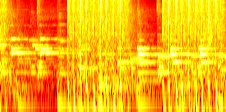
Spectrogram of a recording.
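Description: Gunfire in a mobile shooter game, rapid automatic bursts of shots with short breaks, loud and continuous over game background sound, no voices.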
